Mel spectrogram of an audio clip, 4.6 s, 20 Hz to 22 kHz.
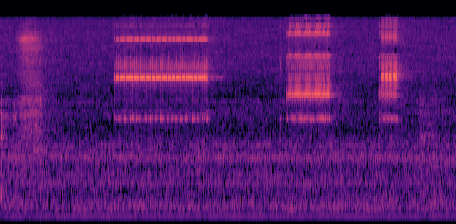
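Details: Amiga 1200 Rev 2B, after replacing the 68-ohm resistor on Lisa's red line: short high beeps each time a chip pin is touched show all four red inputs pulsing with a live signal. The RGB red path is restored.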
